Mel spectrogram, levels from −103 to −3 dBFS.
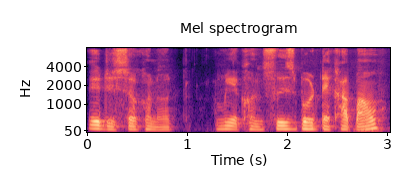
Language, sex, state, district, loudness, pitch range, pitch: Assamese, male, Assam, Sonitpur, -19 LUFS, 105-120 Hz, 110 Hz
